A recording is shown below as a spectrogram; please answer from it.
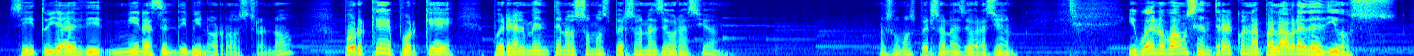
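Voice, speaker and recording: A man's voice: a little high, animated, moderate pace, soft background music. A man giving a conversational sermon as a preacher, often checking in with his listeners.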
